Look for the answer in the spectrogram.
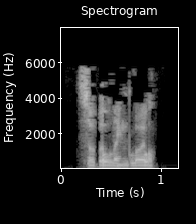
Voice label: "sublingual", English; adjectives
